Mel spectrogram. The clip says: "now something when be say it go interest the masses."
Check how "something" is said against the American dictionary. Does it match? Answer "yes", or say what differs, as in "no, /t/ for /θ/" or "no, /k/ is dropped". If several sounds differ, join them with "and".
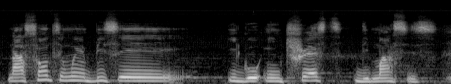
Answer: no, /t/ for /θ/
